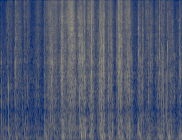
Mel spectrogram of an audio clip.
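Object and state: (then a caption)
Half-sized xuan rice paper tearing crisply, a sign of poor quality. A sheet of half-sized (half-raw) xuan rice paper is torn, giving a crisp, brittle series of crackling rips with a bright, dry edge and almost no ring. The crisp tearing marks it as poor-quality paper, since good raw xuan paper tears softly with cotton-like fibres.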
